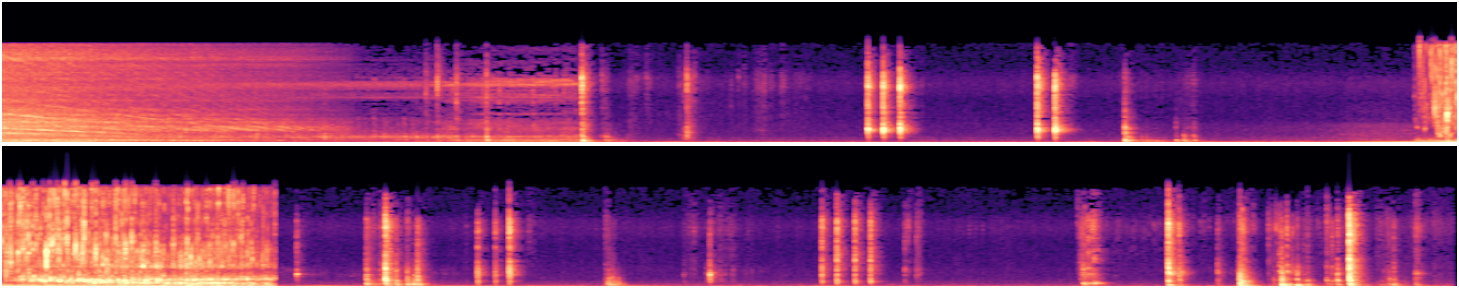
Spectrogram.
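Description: A toy hand mixer's small motor winds down, its pitch falling, followed by light clicks and taps of plastic toy parts. About halfway through, liquid is poured from the mixer's plastic bowl into a small plastic cup for about three seconds, then more scattered plastic clicks.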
